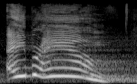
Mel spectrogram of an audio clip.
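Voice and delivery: high, slow, drawn-out call of the name; voice of God calling. Acted. God stopping Abraham's knife at the altar, slow high call. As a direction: call out from above, stretching each Abraham.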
